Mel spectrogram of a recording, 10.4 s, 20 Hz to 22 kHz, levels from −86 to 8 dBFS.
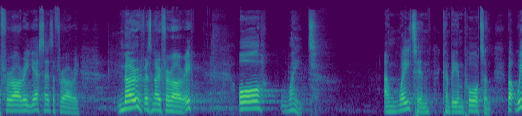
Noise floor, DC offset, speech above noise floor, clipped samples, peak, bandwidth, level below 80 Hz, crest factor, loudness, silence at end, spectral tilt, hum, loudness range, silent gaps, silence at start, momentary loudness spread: -66 dBFS; under 0.1%; 44 dB; under 0.1%; -2 dBFS; 18 kHz; -62 dBFS; 20 dB; -22 LUFS; 0 s; -4.5 dB/octave; none; 10 LU; none; 0 s; 22 LU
